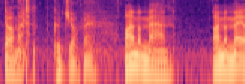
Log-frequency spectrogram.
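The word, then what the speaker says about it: Diarmaid: on the internet nice and i know it's pronounced dermot good job man i'm a man i'm a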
